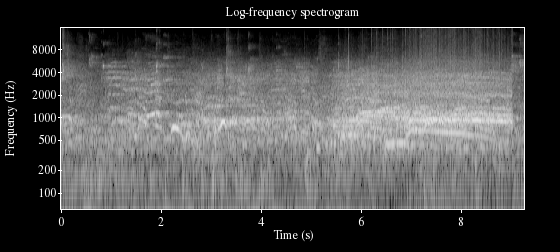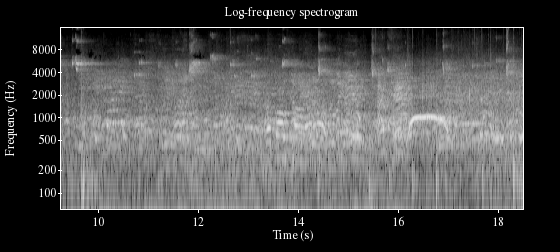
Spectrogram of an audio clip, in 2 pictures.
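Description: Basketball being dribbled on a hardwood gym floor, with sneaker squeaks and players' and spectators' voices. The voices are loudest from about six to nine seconds in.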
